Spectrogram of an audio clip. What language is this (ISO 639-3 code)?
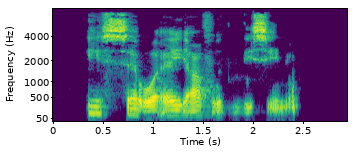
kab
